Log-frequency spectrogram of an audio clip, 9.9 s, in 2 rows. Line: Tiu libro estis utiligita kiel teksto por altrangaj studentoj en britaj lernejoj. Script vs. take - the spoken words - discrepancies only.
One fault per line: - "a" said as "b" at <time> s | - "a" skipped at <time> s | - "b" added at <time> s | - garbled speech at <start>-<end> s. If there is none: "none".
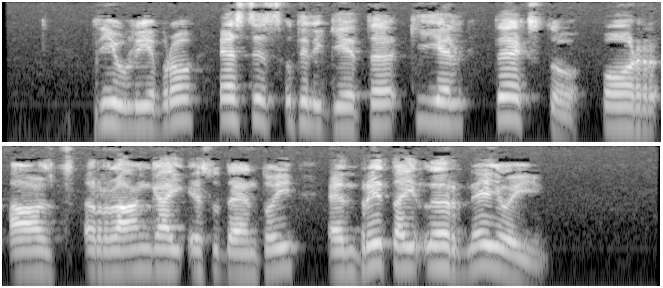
none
